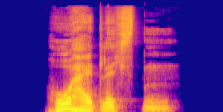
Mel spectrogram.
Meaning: 1. superlative degree of hoheitlich 2. inflection of hoheitlich: strong genitive masculine/neuter singular superlative degree
- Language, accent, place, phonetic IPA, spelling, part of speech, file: German, Germany, Berlin, [ˈhoːhaɪ̯tlɪçstn̩], hoheitlichsten, adjective, De-hoheitlichsten.ogg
